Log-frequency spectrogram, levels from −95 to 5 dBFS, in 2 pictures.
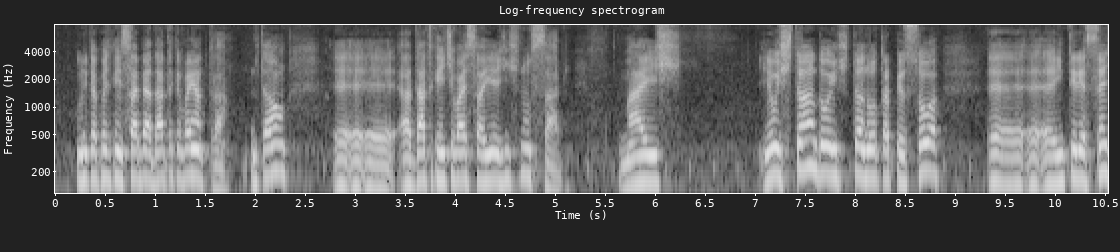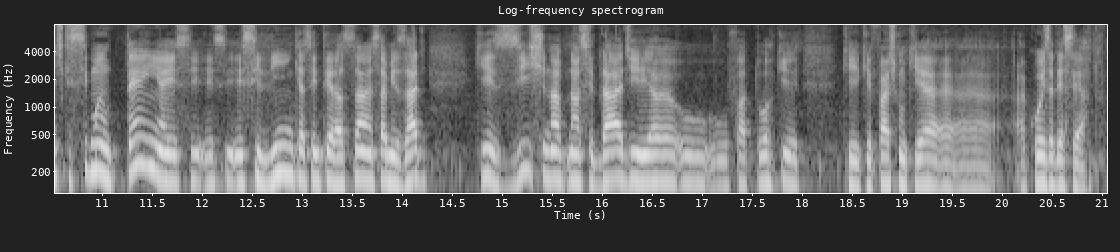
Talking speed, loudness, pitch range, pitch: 195 wpm, -15 LUFS, 140-170 Hz, 155 Hz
